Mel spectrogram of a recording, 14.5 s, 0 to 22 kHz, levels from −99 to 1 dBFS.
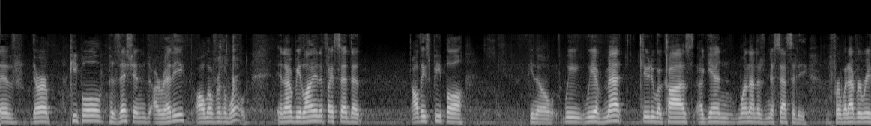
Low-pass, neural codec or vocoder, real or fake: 7.2 kHz; codec, 16 kHz, 4 kbps, X-Codec, WavLM features, trained on Multilingual LibriSpeech; fake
